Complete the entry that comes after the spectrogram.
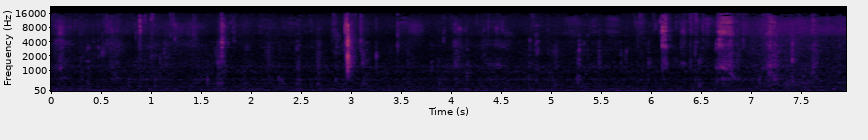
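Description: Close-up chewing and biting on fried cheesy onion rings, with a few scattered crunchy clicks, the sharpest about three seconds in.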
